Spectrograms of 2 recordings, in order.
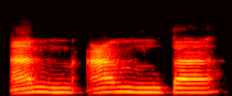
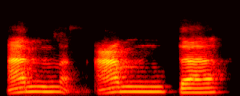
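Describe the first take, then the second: No difference in how they are said.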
